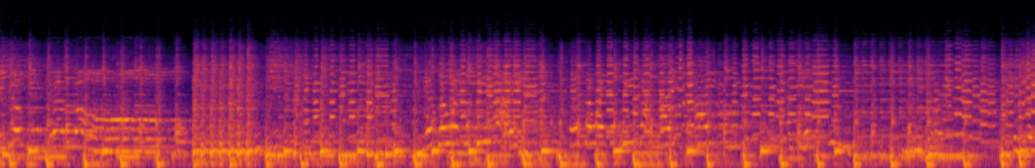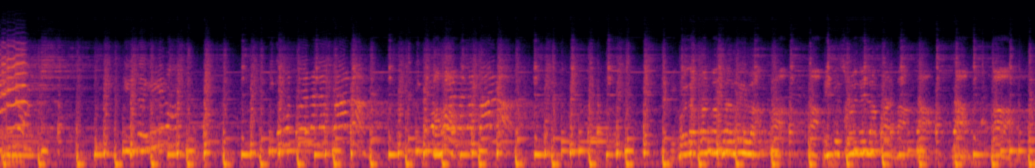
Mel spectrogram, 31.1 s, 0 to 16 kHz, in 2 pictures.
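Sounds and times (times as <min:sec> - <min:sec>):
congas: 0:00.0 - 0:31.0
latin dance orchestra: 0:00.0 - 0:31.0
horns: 0:04.3 - 0:16.6.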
